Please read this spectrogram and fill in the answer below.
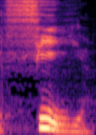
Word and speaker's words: fille: sound, like the word fille. Okay, so a double L is almost always a Y sound.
